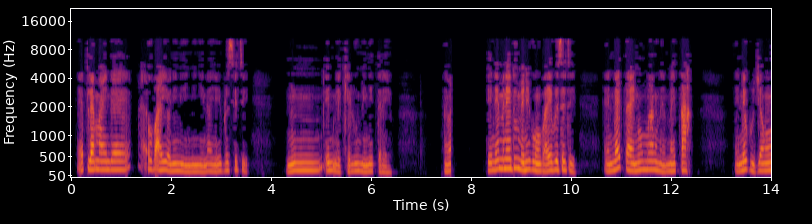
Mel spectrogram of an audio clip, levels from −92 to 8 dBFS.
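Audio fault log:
Throughout: WMA compression. The speech sounds ringing and washy, with hiss breathing along with it and nothing above 10.1 kHz, likely from heavy transform coding at a bitrate near 24 kbps.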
